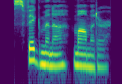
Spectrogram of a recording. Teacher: Stress ma and keep ter light.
